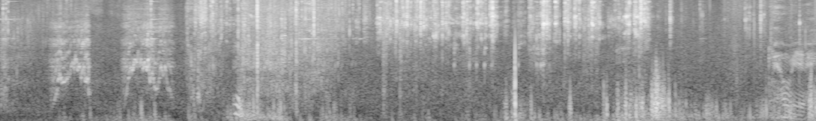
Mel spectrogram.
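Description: Wind rumbling on the microphone and short wordless exclamations while a hooked largemouth bass is brought in and lands flopping on the grass bank. A single sharp knock stands out about two-thirds of the way through.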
